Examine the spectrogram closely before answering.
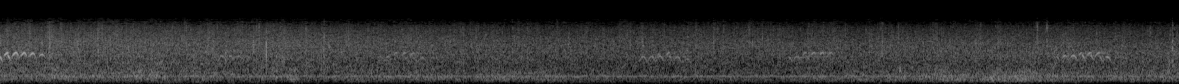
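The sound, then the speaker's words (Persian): Stormy, foggy weather rendered as a steady, even hiss of rain and wind that holds at a constant level throughout, with no voices. “هوا طوفانیه، مه همه جا رو گرفته.”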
